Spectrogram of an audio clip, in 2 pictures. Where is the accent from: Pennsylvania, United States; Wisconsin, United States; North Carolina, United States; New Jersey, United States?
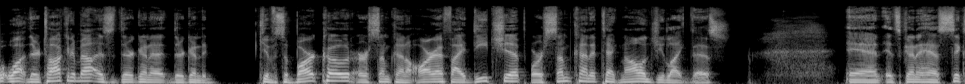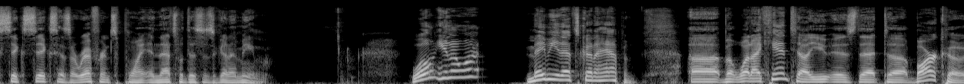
North Carolina, United States; Western; I'm from Western North Carolina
